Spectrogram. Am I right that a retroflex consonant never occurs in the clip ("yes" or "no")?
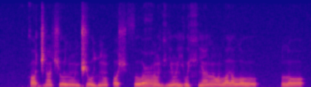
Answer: yes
